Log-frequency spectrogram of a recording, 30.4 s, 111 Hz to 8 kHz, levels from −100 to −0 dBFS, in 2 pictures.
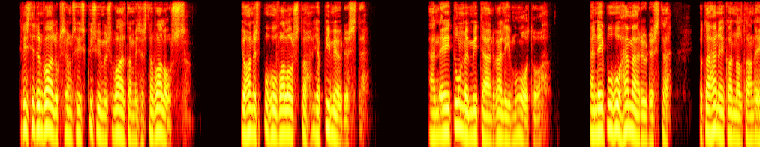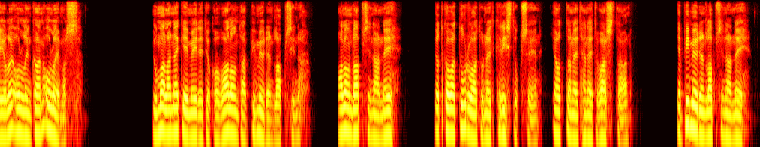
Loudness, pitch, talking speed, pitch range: -20 LUFS, 160 Hz, 100 wpm, 145-175 Hz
